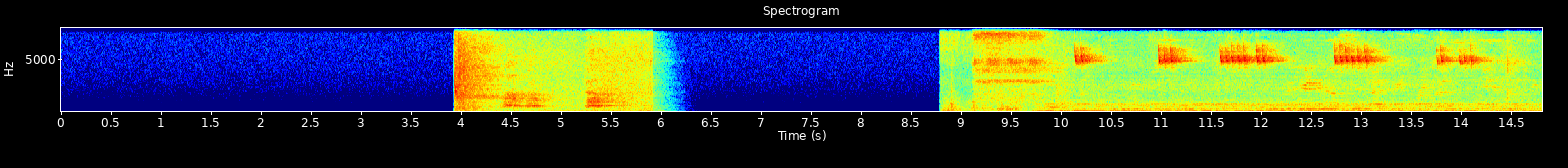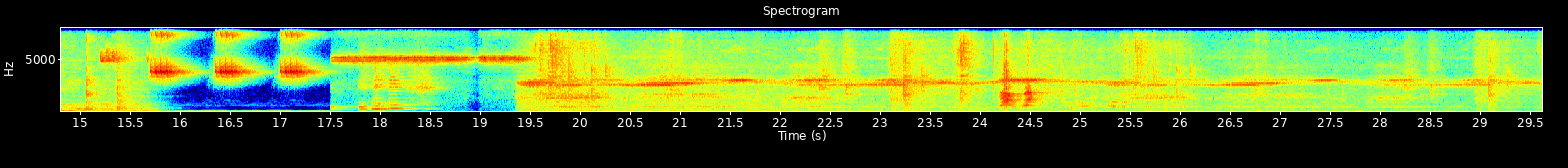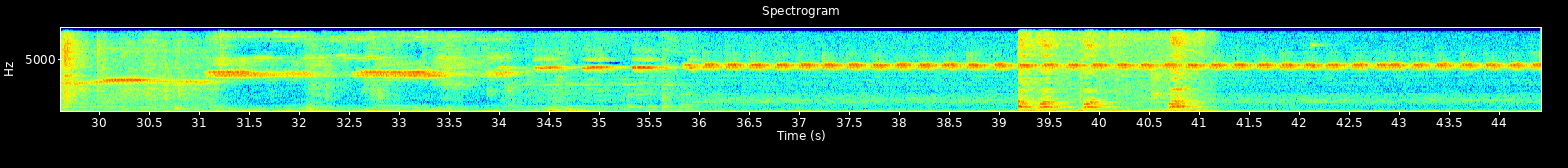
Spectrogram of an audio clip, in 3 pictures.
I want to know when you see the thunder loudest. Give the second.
9 s.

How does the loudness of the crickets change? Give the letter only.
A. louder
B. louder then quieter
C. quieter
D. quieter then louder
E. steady
C.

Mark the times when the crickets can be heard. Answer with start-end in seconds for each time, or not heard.
9.1-44.3.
